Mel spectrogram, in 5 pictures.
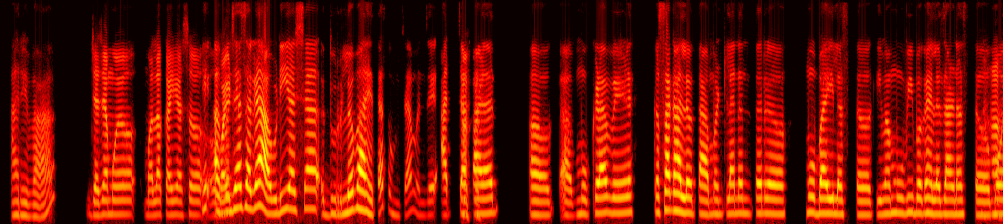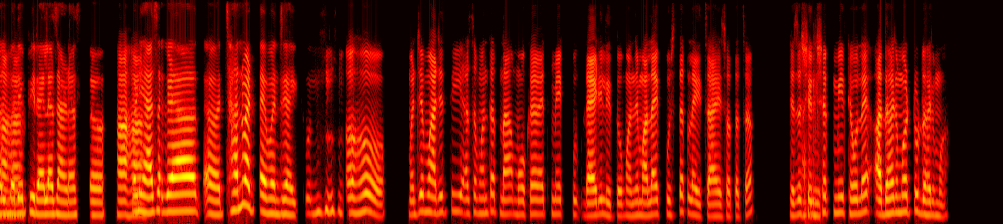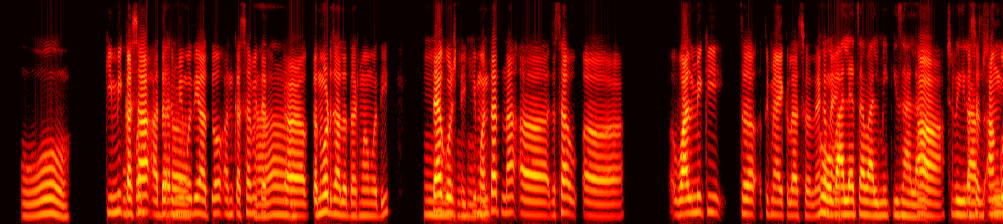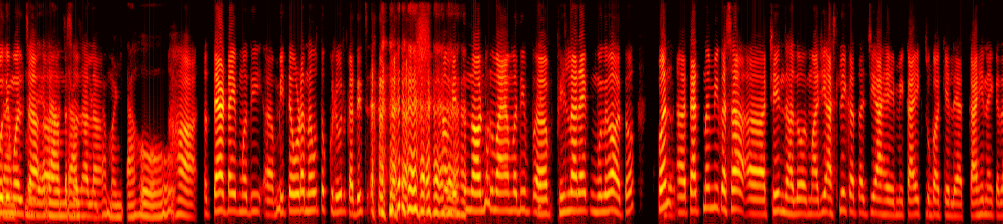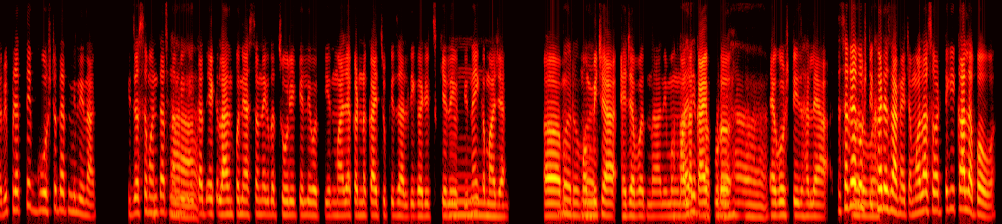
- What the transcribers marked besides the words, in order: chuckle; chuckle; laugh; other noise
- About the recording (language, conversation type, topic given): Marathi, podcast, मोकळा वेळ मिळाला की तुम्हाला काय करायला सर्वात जास्त आवडतं?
